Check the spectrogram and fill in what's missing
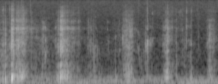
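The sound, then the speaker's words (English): Crisp crunching as someone chews a Christmas cookie, a sharp first bite followed by a steady series of softer crunchy chews, with no talking. “Chewed it on the other side, gave it a balance.”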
